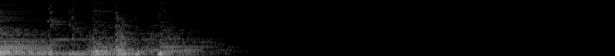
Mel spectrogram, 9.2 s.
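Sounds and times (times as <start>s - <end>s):
acoustic lofi music: 0.0s - 3.0s.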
